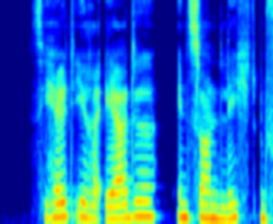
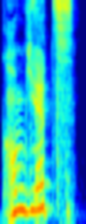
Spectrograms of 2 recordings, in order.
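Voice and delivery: urging; 8 semitones higher, 4 dB louder than usual. A narrator's reading. Sister urges brother to come.

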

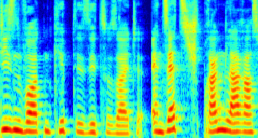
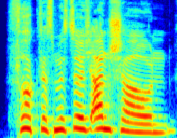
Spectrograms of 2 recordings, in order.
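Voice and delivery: loud, raised exclamation; excited call; 3 semitones higher, 5 dB louder than usual. A narrator's reading. Boy with phone calling his friends, excited. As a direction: call your friends over urgently. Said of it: "rief Max".

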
